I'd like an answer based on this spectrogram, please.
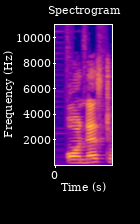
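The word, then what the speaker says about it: honest: very ऑनेस्ट बहुत इमानदार जब कभी भी किसी स्पेलिंग में ऐड के बाद वह आता है तो एच साइलेंट हो जाता है इसलिए हम इसे ऑनेस्ट पढ़ते होंगे उससे लिपटते तो यह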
